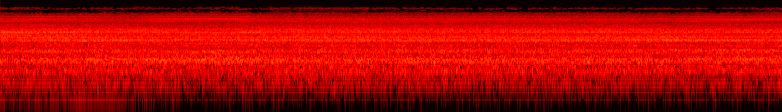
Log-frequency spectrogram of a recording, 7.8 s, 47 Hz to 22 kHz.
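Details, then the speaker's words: DIY 1.3 kW solar PV (four 320 W panels, about 104 V, 8.24 A) directly powering a 240 V 4500 W water heater element: steady harsh hiss as DC arcs across thermostat contacts, blue arc visible, unable to shut off. "So you can hear it's arcing, and see the blue arc in there, but it's not shutting off. It's just unable to shut off."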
